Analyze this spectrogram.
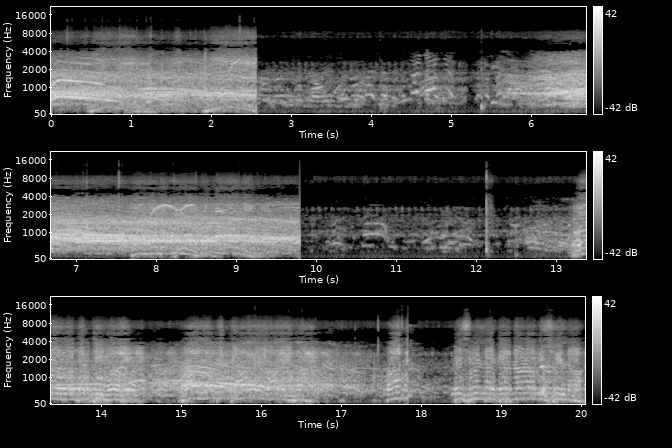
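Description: A large crowd cheers and shouts outdoors.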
